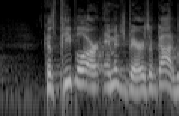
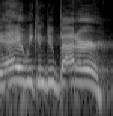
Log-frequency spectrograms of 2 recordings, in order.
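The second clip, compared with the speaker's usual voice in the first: high, drawn-out exhortation; rallying encouragement; 8 semitones higher than usual. Retold or imitated. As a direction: urge them on, pitched up and slower. Urging his kids to improve.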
